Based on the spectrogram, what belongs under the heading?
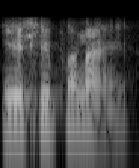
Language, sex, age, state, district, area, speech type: Marathi, male, 30-45, Maharashtra, Osmanabad, rural, conversation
